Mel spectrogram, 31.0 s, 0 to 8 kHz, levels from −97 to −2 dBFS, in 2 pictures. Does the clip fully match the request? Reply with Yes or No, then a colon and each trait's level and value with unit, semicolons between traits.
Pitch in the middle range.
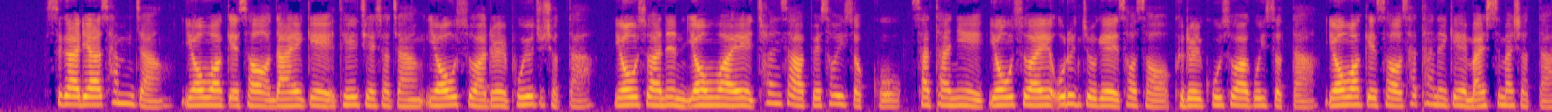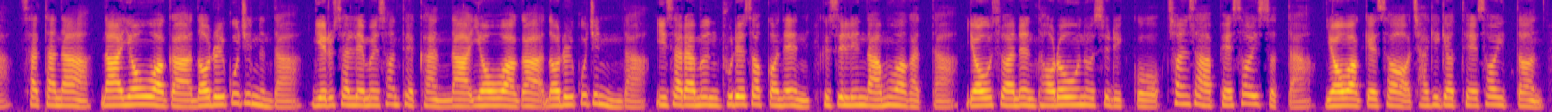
No: high, 195 Hz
